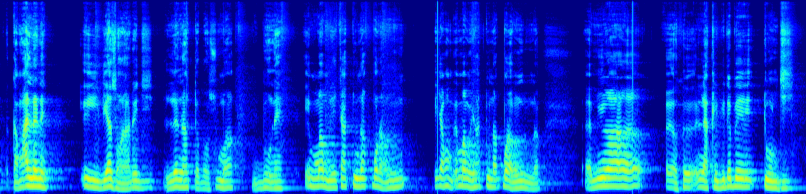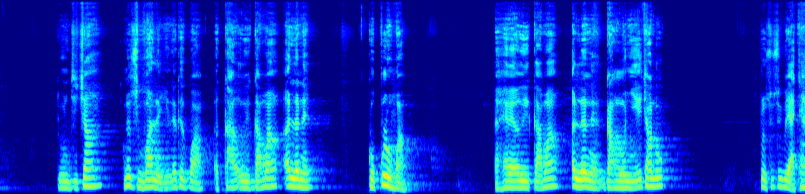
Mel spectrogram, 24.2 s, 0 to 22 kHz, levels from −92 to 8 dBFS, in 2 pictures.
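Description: Speech with three bit error spikes, single-sample ticks at 2.79 s (about -22 dBFS, between "zɔna ɖe dzi lena" and "tɔbɔsu ma ɖunɛ"), 6.56 s (about -10 dBFS, just before "ema me") and 9.49 s (about -10 dBFS). Each is one flipped bit jumping a sample by a power of two, heard as a broadband click unrelated to the sound.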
